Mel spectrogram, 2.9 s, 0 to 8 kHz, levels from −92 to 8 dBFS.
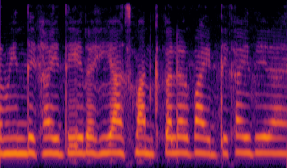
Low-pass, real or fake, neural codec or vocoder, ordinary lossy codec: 7.2 kHz; fake; codec, 16 kHz, 16 kbps, FunCodec, trained on Chinese and English, 50 frames a second; none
